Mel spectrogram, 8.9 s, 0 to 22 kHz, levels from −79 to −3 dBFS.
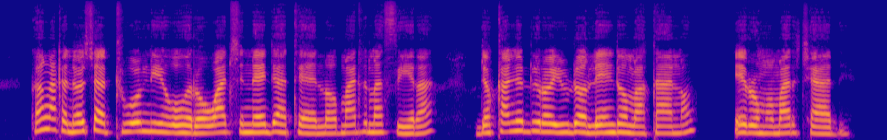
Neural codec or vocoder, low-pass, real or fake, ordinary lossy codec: codec, 44.1 kHz, 1.7 kbps, Pupu-Codec; none; fake; none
